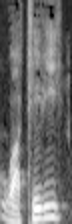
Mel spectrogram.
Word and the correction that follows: Taika Waititi: Uh, Taika Waititi. – Taika Waititi, yeah.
